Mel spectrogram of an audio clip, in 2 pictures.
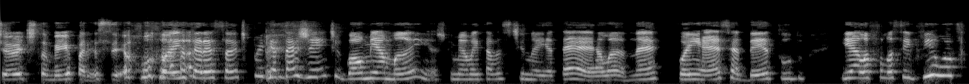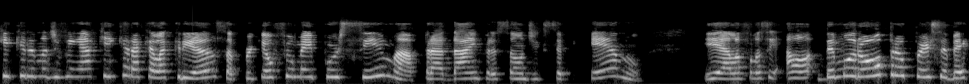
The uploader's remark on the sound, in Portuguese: Live ocorrida no Instagram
